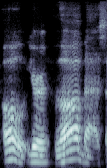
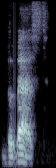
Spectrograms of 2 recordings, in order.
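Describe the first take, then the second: First: "the best" said slowly and evenly, no special stress; 慢慢说"the best"，重音平平; wrong way. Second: "the best" with weight on "best", crisp; his way. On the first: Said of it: "No, no, no, you're saying it wrong". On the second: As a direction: say "the best" the way Mark says it. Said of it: "as long as you don't say it like me". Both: Shown as a demonstration.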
